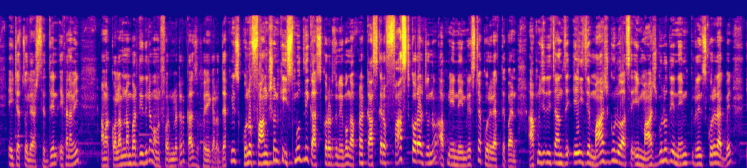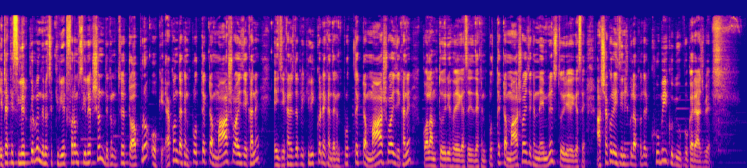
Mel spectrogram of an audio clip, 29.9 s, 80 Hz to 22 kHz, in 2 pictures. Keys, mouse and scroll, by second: 2.2 ctrl+Return, 4.6 click, 4.7-10.9 middle drag, 10.9-14.1 drag, 14.8 click, 15.9 click, 17.8 click, 19.1 click, 19.4 click, 20.3 click, 21.6 click, 22.9 click, 23.7 click, 24.4 click, 24.9 click, 25.8 click, 29.2 click.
